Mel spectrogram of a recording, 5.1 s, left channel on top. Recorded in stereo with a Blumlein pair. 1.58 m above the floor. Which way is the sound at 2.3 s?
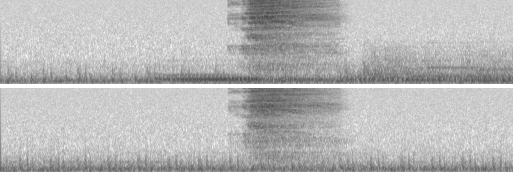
35° left.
